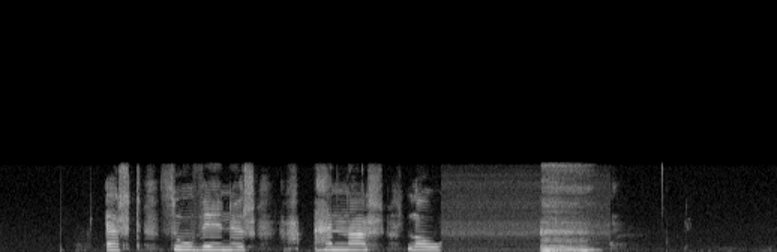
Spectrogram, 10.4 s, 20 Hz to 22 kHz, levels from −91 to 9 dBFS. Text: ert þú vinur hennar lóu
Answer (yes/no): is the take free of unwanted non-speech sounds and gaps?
no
